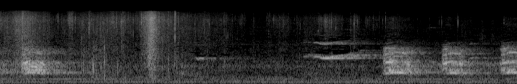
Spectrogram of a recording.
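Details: Bouncer the dog barks once early, then after a pause gives three spaced barks toward the end, set against a noisy outdoor background.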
